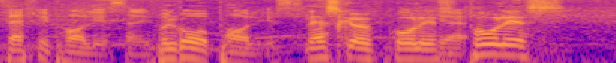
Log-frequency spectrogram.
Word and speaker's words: Paulius: Mike, can you pronounce this one? It's Paulius Kerneskis, I think. It's definitely Paulius.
